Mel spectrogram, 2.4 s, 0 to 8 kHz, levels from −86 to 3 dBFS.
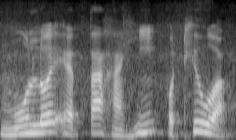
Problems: constant background noise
